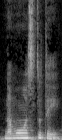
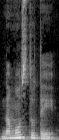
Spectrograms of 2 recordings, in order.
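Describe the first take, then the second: First: नमो अस्तुते with an audible "a" opening अस्तुते; avagraha as a. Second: नमो स्तुते joined, no "a" between; avagraha run together. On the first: (नमो अस्तुते में "अ" की आवाज़) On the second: (नमो स्तुते, बीच में "अ" के बिना) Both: Shown as a demonstration. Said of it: "तो अ की आवाज़ आई".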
